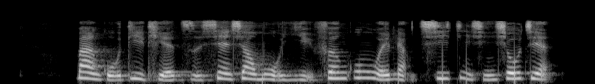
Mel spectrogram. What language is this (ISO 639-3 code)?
zho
